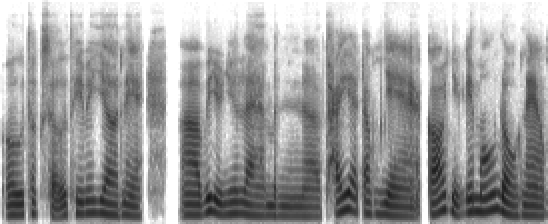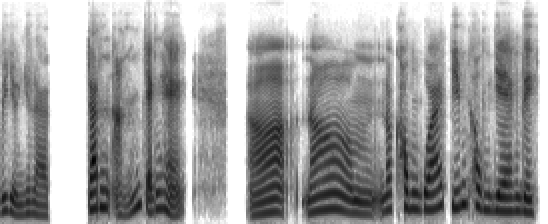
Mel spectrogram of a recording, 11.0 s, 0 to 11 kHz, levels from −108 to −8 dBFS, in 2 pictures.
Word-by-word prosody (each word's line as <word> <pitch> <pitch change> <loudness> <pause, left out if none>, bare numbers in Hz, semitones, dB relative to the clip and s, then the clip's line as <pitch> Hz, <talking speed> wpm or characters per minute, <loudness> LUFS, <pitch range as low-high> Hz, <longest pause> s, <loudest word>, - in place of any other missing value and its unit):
Ừ, 150 +1 -3
thực 170 0 -11
sự 135 - -4
thì 170 +1 -6
bây 175 +1 -5
giờ 160 -4 -2
nè, 140 -3 -5 0.4
ờ, 150 0 -2
ví 195 +4 0
dụ 180 - -1
như 160 +2 -4
là 150 -4 -5
mình, 140 -1 -7
ờ, 130 -1 -8
thấy 200 +6 -1
ở 205 - -3
trong 165 0 -7
nhà 135 -3 -3
có 160 +3 +1
những 155 -7 -4
cái 190 - 0
món 200 +4 -1
đồ 165 -8 +1
nào, 145 -2 -2
ví 200 +6 -1
dụ 195 - +1
như 155 +3 -4
là 150 -4 -3 0.4
tranh 240 +2 +7
ảnh 190 - 0
chẳng 235 - +4
hạn, 225 - +3 0.6
đó, 180 +5 +5 0.2
nó, 215 +4 +2
ưm, 175 -1 0
nó 220 - +2
không 235 -3 +2
quá 235 +2 +6
chiếm 275 +3 +2
không 240 -8 +1
gian 205 -1 +4
đi, 195 -2 +4
175 Hz, 230 wpm, -23 LUFS, 150-210 Hz, 0.6 s, tranh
